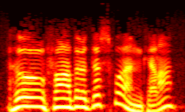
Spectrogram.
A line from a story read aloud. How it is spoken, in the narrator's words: The fat woman laughed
